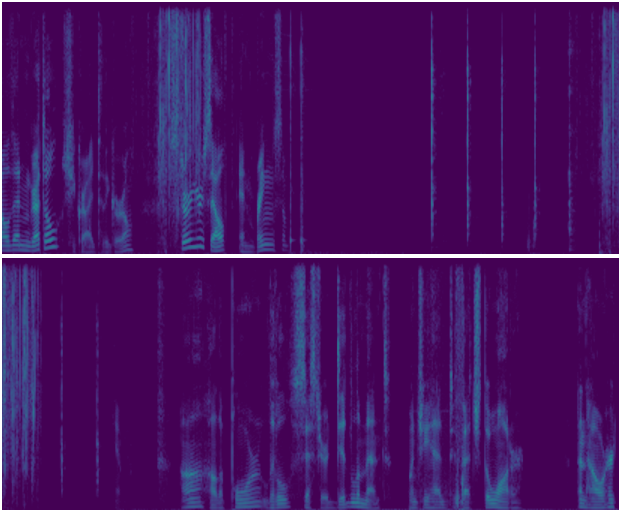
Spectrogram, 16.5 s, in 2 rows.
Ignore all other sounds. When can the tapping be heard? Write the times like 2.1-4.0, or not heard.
3.8-9.6.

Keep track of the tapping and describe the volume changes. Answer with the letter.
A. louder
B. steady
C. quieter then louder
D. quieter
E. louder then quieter
E.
